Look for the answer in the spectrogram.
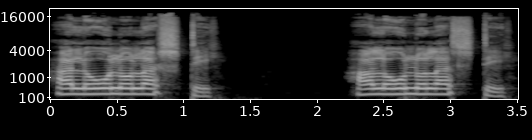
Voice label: "hvlolo lvste", Muscogee

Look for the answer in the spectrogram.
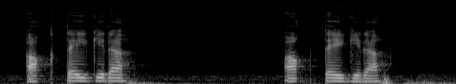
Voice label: "aktiketv", muscogee; Mvskoke Words with Voicing Consonants; Martin, Jack B., and Margaret McKane Mauldin. 2023. A Dictionary of Creek/Muskogee; SIL International

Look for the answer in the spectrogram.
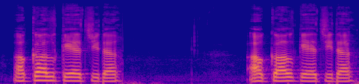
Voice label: "vkvlkicetv", Muscogee

